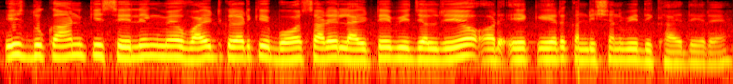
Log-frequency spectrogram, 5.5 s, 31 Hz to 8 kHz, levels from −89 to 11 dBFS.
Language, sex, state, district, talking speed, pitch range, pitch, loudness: Hindi, male, Bihar, East Champaran, 260 wpm, 160-190 Hz, 170 Hz, -14 LUFS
